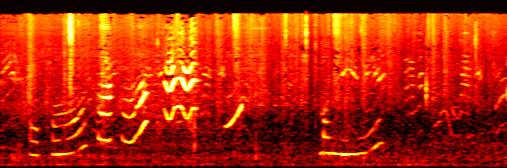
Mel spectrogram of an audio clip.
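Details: Ringneck parakeet talking while it plays on a mobile phone: a string of wavering, zigzag, harmonic syllables, then a pause and a long low note rising at its end, with a low background hum.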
